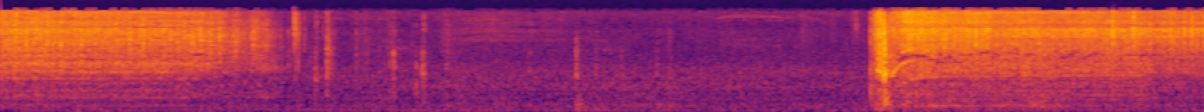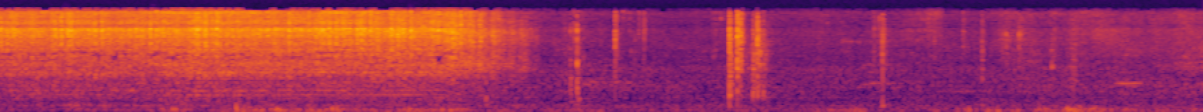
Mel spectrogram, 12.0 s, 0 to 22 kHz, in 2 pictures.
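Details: Volkswagen-group 1.2 TSI (VW/Skoda/Seat/Audi) with a defective starter motor, before replacement: after a quiet stretch comes a sudden harsh, hissy cranking burst of about four seconds that fades away. The starter is faulty.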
